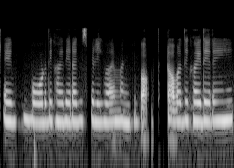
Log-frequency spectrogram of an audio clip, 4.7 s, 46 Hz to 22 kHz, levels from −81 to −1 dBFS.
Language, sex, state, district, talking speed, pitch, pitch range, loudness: Hindi, female, Uttar Pradesh, Saharanpur, 215 wpm, 255 Hz, 250-260 Hz, -19 LUFS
